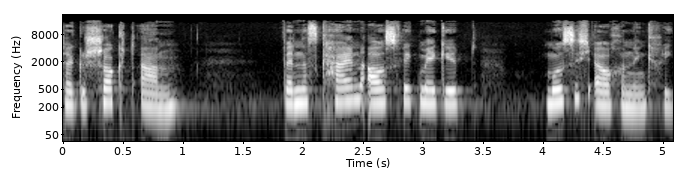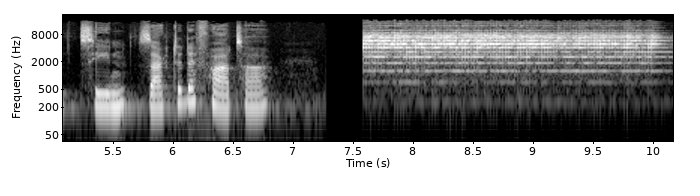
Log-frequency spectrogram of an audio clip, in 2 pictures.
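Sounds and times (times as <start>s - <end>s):
speech: 0.0s - 1.1s, 1.8s - 6.9s
alarm siren blaring at a steady pitch: 7.6s - 10.1s.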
